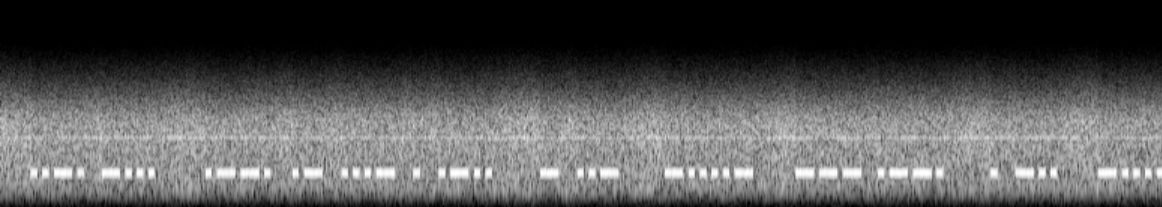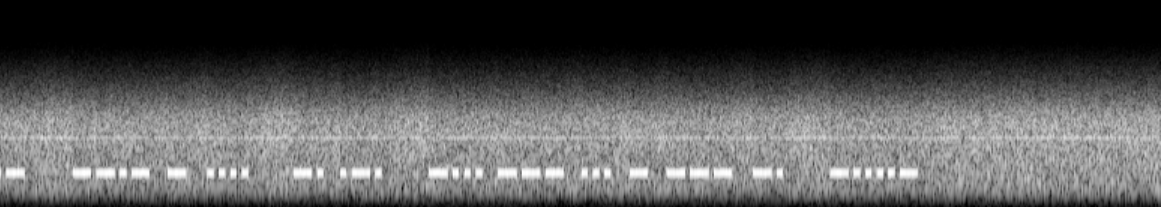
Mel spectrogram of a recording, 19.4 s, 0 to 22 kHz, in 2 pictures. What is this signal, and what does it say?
Morse code, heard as a keyed tone, hand-sent with a paddle, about 25 wpm, 550 Hz, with radio static and a steady whistle near 1550 Hz. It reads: FB PAVEL TU - OP ED - QTH NR BOSTON -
